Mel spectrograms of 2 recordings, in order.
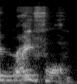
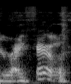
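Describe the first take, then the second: First: Rifle said American way, stress on RI. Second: Rifle said as ri-FEL, stress on second syllable; Filipino pronunciation. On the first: Streamer contrasting his own pronunciation, plain American. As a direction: say rifle with first syllable stressed. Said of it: "I would say rifle". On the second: Streamer imitating how Filipinos say it, stress moved. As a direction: put the weight on the end of rifle. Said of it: "They would say rifle". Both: Shown as a demonstration.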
